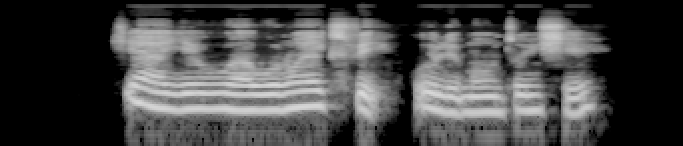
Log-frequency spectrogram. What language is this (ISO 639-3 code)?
yor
